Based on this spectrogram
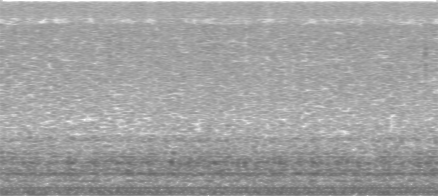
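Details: Engine idle with a deep steady growl and no ticking. Three shops blamed the serpentine belt tensioner, but replacing it did not stop the noise; the water pump was the culprit.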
